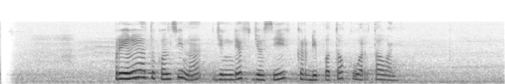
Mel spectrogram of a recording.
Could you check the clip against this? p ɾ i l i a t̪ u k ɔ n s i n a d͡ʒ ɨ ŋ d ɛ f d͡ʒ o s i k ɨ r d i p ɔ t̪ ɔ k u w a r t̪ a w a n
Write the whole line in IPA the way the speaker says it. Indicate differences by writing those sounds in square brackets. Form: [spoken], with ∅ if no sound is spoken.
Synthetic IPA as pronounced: p ɾ i l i a t̪ u k ɔ n s i n a d͡ʒ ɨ ŋ d ɛ f d͡ʒ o s i k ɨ r d i p ɔ t̪ ɔ k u w a r t̪ a w a n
